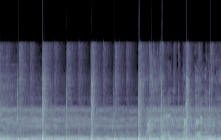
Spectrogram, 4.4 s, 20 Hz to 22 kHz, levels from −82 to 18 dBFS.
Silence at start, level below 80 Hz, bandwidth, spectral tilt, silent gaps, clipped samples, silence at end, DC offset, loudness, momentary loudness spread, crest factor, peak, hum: 0 s; -18 dBFS; 16 kHz; -4.5 dB/octave; none; under 0.1%; 0 s; under 0.1%; -12 LUFS; 2 LU; 12 dB; 0 dBFS; none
